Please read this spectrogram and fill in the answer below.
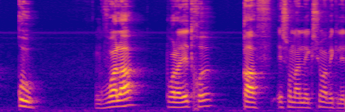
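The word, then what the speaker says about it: قاف: Pour prononcer correctement la lettre Qaf, la racine de la langue doit monter et toucher le fond du palais.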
